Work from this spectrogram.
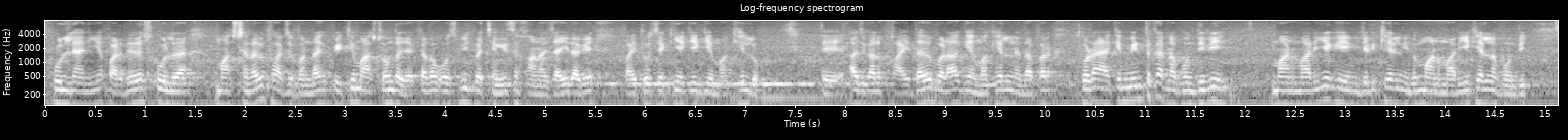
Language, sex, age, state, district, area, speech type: Dogri, male, 18-30, Jammu and Kashmir, Reasi, rural, spontaneous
